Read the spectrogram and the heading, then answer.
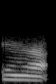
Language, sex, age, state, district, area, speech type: Malayalam, female, 18-30, Kerala, Wayanad, rural, conversation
